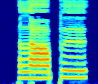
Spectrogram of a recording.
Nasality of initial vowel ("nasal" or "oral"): oral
